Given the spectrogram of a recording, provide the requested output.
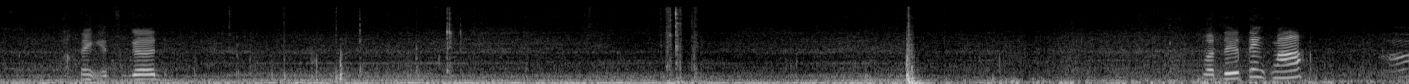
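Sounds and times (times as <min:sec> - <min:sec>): car engine idling: 0:00.0 - 0:14.0
loud thump: 0:09.0 - 0:09.4.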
